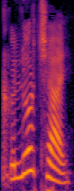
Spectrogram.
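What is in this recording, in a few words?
"kiili" ergative plural, Archi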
